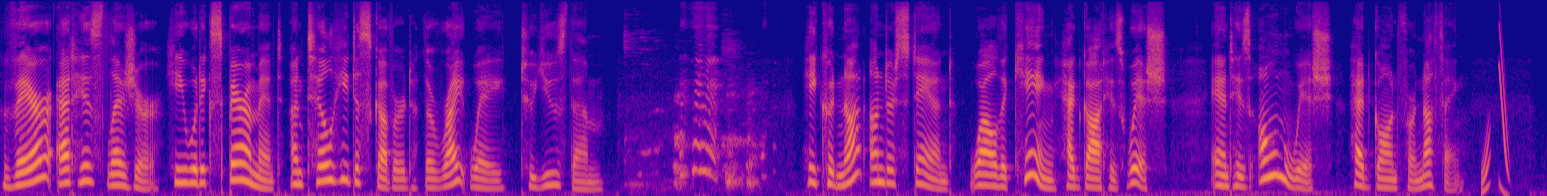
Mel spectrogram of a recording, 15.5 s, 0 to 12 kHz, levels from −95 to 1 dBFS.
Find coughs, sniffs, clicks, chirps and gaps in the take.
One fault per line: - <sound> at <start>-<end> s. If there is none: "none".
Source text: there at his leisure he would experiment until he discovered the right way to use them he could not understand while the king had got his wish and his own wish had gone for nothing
- laugh at 6.2-7.8 s
- chirp at 14.8-15.1 s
